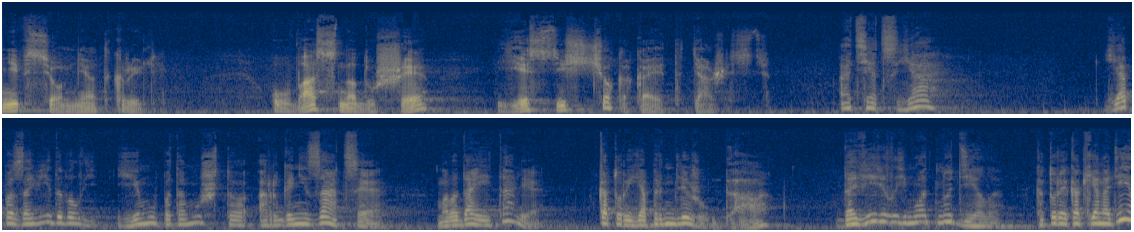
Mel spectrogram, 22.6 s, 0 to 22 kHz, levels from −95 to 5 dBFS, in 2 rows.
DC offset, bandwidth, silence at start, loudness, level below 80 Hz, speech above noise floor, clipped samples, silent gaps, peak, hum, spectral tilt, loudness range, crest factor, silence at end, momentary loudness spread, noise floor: under 0.1%; 15.5 kHz; 0 s; -35 LUFS; -56 dBFS; 29 dB; under 0.1%; none; -10 dBFS; none; -5.5 dB/octave; 7 LU; 26 dB; 0 s; 16 LU; -63 dBFS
